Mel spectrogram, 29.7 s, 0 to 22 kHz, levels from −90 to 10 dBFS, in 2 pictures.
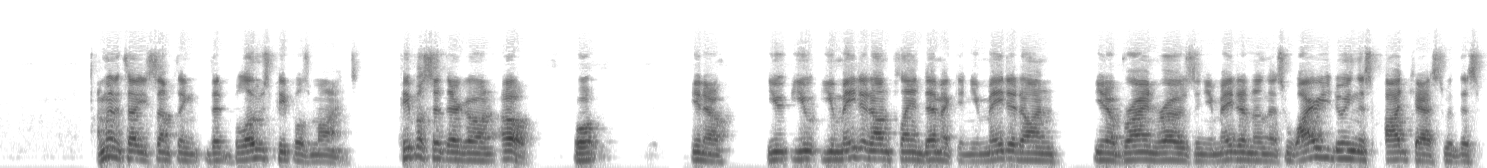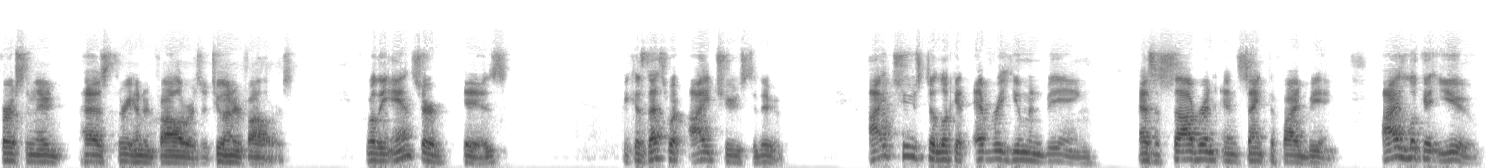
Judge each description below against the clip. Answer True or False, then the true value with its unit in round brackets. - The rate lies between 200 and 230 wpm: False (170 wpm)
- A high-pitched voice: False (130 Hz)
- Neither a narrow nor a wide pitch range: True (4.1 semitones)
